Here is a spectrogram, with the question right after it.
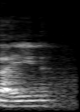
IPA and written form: meɪn (main)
